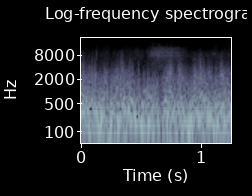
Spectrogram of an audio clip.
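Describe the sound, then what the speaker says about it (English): Strong wind buffets the microphone in a loud, continuous roaring gust with no voices, at a wild camp beside a Roman fort with mountains and cliffs behind. "it's just too windy"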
